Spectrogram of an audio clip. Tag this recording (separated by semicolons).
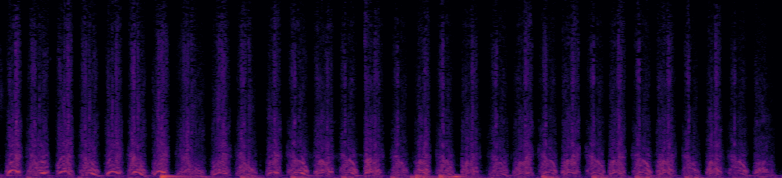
CityRings; Rennes; France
